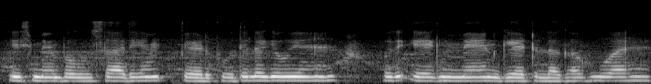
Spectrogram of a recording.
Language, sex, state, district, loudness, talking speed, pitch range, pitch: Hindi, female, Rajasthan, Jaipur, -14 LUFS, 140 wpm, 165-180 Hz, 175 Hz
